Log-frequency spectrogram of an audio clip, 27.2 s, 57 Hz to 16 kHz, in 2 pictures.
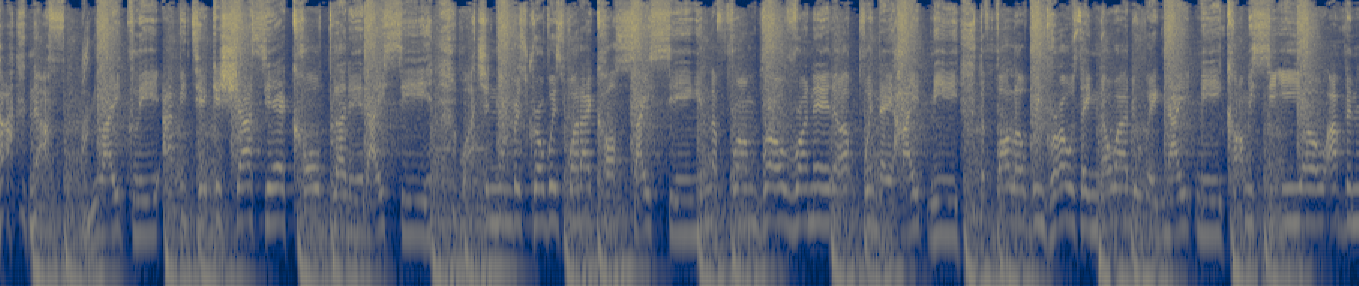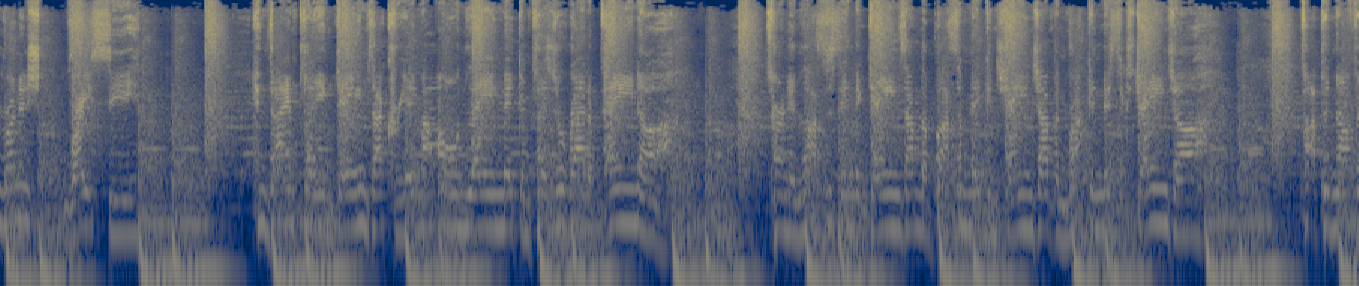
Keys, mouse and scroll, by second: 0.6 click, 3.4 shift+click, 10.6 shift+click.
